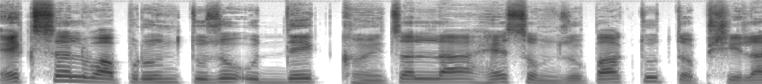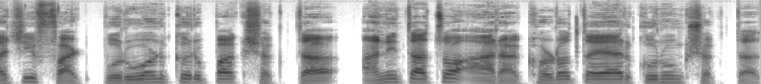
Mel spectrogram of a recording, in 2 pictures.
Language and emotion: Goan Konkani, neutral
